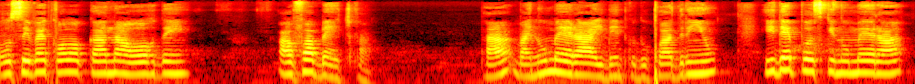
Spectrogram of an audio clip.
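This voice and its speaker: A woman teacher with a Brazilian Portuguese accent, going over workbook exercises in a remote class and patiently dictating lists of words one by one. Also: mid-range voice.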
